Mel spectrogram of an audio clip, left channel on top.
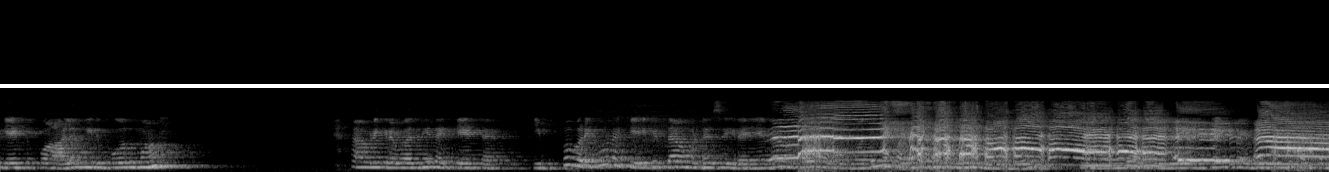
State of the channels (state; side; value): silent; left; digital silence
